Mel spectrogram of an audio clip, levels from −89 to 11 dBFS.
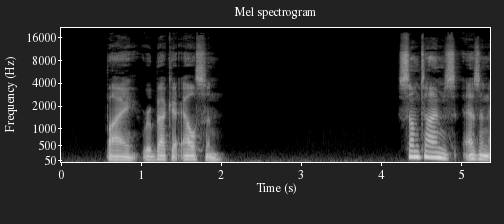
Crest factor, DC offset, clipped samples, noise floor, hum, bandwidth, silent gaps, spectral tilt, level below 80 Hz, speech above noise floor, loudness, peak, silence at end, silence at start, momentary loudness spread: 16 dB; under 0.1%; under 0.1%; -62 dBFS; none; 17.5 kHz; none; -5.5 dB/octave; -40 dBFS; 46 dB; -18 LUFS; -2 dBFS; 0 s; 0.6 s; 9 LU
